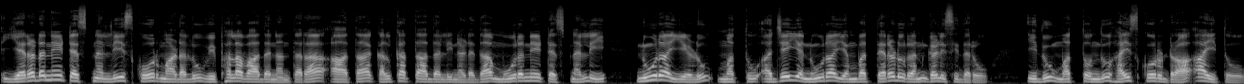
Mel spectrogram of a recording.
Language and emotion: Kannada, neutral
